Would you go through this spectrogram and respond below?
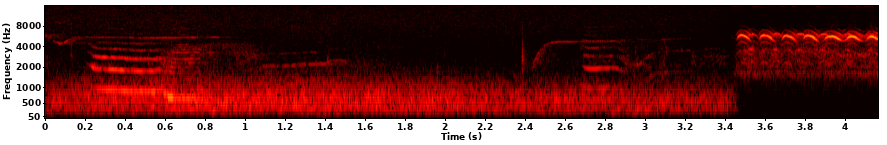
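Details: Orca calls during the birthing season: bright, harmonic squeals that rise and bend over a rumbling underwater background, heard kilometres away and letting calves always know where their parents are.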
